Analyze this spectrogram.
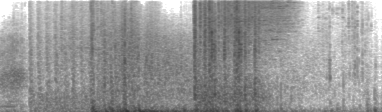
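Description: Glass shatters loudly as a window breaks.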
